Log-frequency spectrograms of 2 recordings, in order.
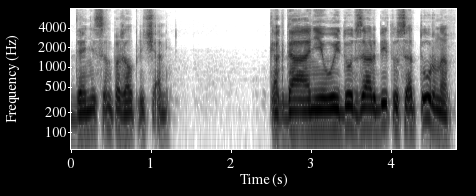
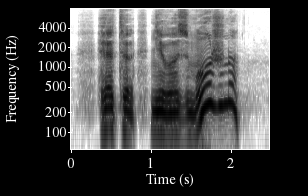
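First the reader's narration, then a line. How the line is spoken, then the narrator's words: Alarmed exclamation. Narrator (Russian): с тревогой воскликнул Годштейн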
